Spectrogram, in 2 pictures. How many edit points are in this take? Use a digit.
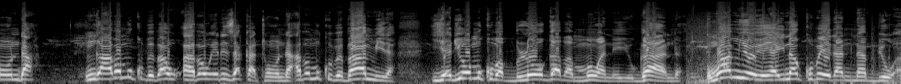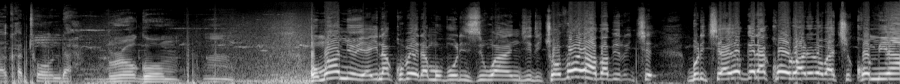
1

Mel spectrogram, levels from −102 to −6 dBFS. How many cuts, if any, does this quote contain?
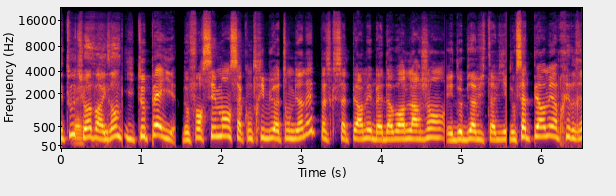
4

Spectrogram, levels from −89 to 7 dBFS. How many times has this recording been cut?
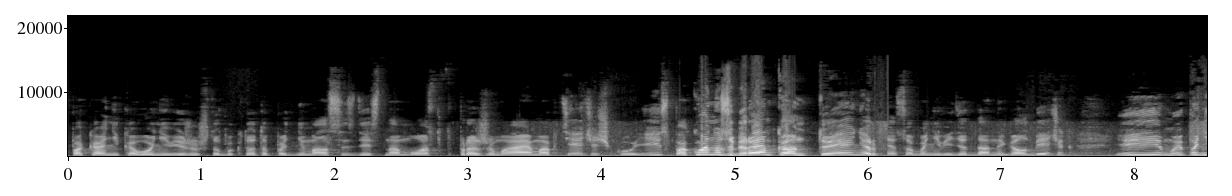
1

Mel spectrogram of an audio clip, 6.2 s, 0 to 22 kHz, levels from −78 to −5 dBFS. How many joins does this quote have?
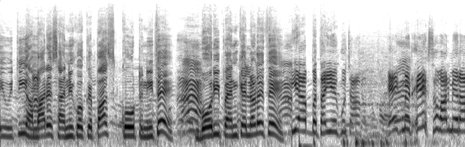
1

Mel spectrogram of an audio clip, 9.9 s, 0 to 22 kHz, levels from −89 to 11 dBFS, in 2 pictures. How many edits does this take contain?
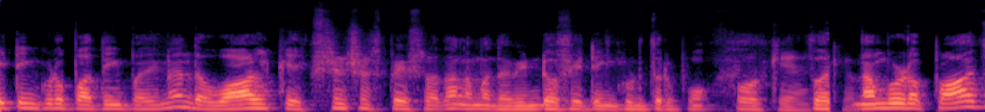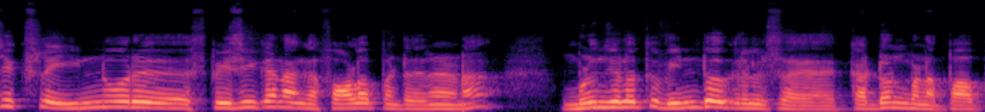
1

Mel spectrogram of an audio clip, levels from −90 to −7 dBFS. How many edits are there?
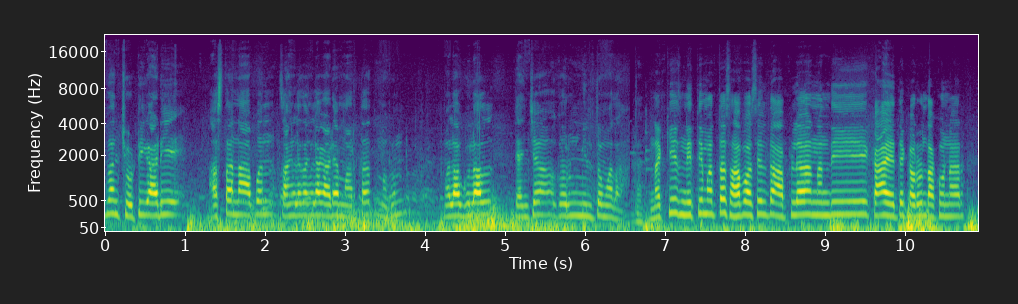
1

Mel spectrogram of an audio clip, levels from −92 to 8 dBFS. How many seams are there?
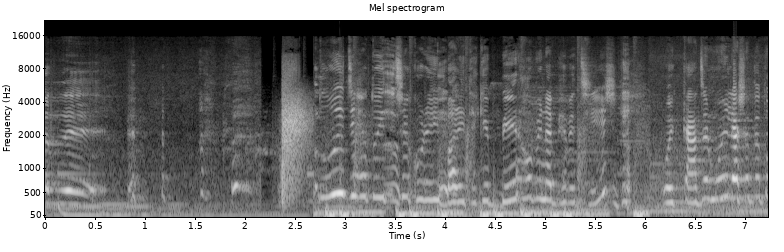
2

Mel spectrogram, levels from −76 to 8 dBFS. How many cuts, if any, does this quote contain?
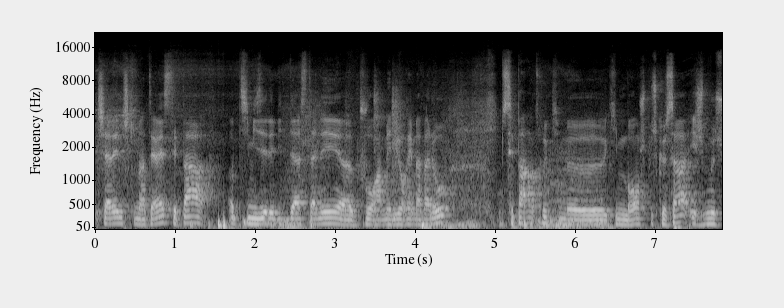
0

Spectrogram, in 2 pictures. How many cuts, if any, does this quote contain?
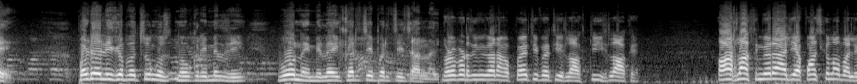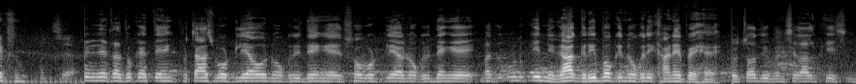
3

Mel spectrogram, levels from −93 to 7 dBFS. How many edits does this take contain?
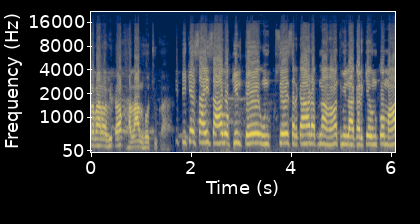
1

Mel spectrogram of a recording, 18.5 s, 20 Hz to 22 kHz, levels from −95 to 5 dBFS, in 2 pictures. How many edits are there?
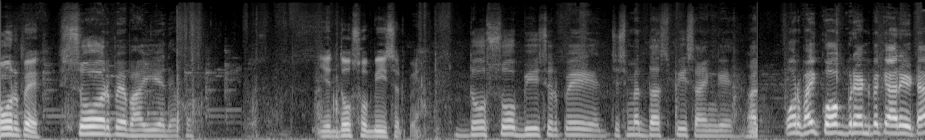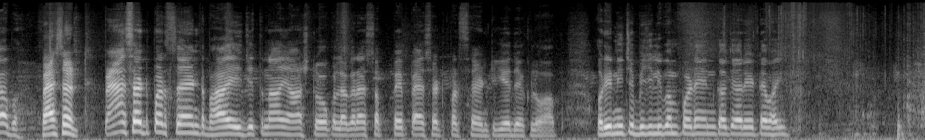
2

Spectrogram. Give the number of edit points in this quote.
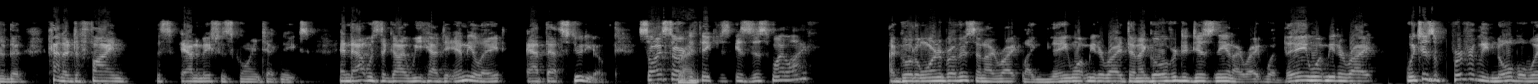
1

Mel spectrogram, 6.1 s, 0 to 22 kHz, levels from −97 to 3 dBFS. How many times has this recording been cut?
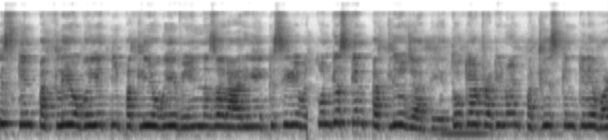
1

